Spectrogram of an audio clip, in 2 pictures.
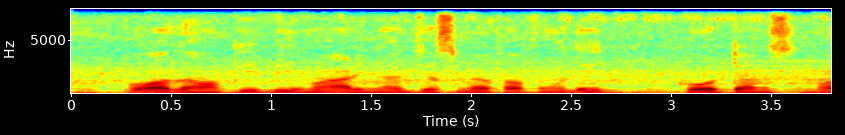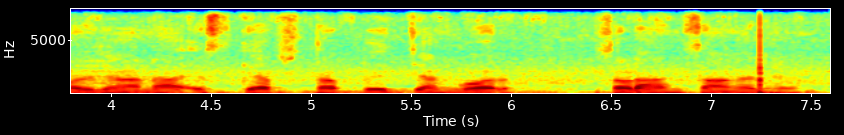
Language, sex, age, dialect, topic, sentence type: Hindi, male, 60-100, Awadhi Bundeli, agriculture, statement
